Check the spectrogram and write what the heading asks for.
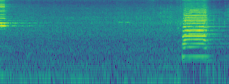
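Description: Low rumble of road traffic, with a short vehicle horn toot near the end and a brief high-pitched toot at the very start.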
